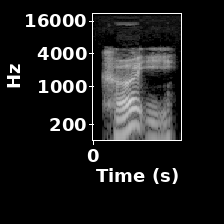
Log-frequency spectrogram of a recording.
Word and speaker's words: 可以: 可以 stresses on two tones, E and I, and on both it uses the falling rising tone.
